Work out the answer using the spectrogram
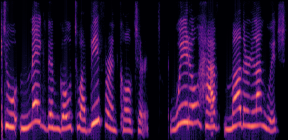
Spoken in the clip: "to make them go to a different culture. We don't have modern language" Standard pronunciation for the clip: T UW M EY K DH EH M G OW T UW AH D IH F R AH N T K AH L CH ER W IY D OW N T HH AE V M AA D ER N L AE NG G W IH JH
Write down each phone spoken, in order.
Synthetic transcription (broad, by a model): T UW M EY K DH EH M G OW T UW AH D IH F R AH N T K AH L CH ER W IY D OW N T HH AE V M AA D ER N L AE NG G W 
